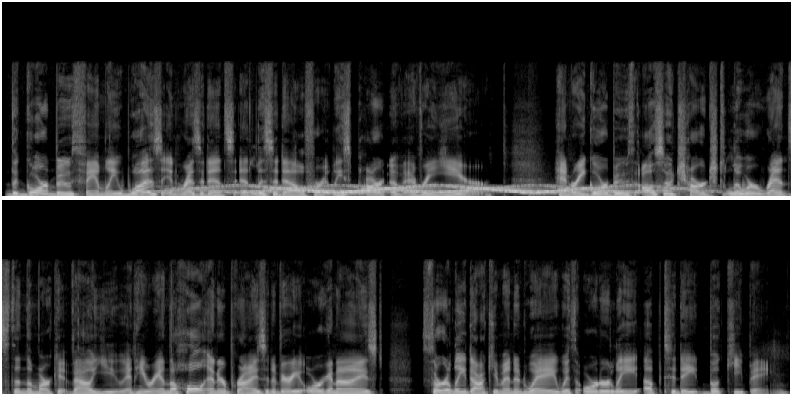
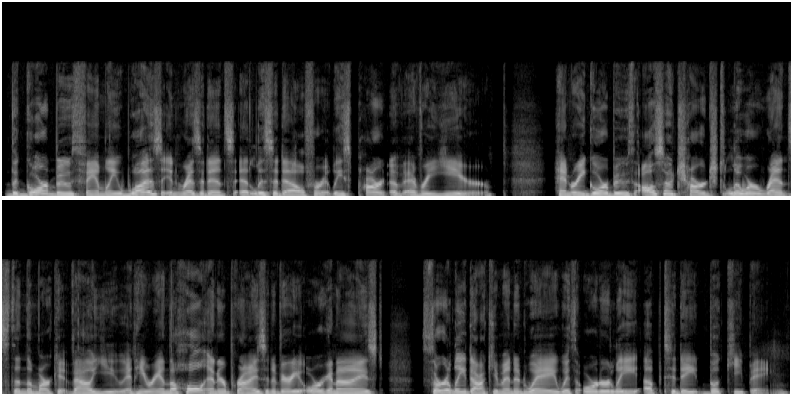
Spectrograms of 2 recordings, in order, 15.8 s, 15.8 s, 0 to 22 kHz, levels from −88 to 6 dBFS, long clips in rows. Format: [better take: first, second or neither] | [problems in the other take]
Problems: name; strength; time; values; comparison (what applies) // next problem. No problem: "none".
second | siren; loud; from 1.5 to 7 s; peak 5 dB above the speech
